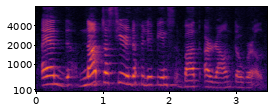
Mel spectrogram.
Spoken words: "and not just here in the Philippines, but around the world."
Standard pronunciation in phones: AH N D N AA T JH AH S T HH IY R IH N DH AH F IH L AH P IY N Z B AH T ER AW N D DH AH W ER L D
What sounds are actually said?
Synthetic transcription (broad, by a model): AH N D N AA T JH AH S T HH IY R IH N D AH F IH L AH P IY N S B AH T ER AW N D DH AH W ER L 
